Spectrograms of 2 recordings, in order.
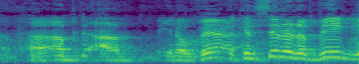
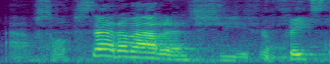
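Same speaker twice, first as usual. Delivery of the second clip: ordinary talk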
